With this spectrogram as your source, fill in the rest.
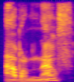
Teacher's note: the AU diphthong there giving us an ow as in how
